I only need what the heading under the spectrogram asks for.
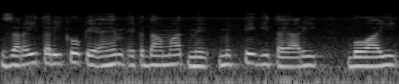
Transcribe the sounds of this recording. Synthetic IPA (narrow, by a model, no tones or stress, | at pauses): zɐɾəit̪ɐɾiːkõkeɐɦɛmɪqd̪aːmaːt̪mẽmɪʈːik̬it̪ɐjaːɾi | bʊʋaːi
